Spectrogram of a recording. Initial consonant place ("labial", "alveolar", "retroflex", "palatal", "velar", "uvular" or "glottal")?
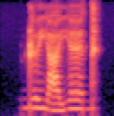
retroflex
